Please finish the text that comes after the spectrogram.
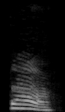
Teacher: زبان کی نوک کو اوپر کے سامنے والے جو دو دانت ہیں ان کے اندرونی کناروں سے لگانا ہوتا ہے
